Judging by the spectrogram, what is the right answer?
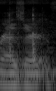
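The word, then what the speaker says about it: Reznor: musical bands ever 9 in Nails because Trent resar or Trent resar how the I can't never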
